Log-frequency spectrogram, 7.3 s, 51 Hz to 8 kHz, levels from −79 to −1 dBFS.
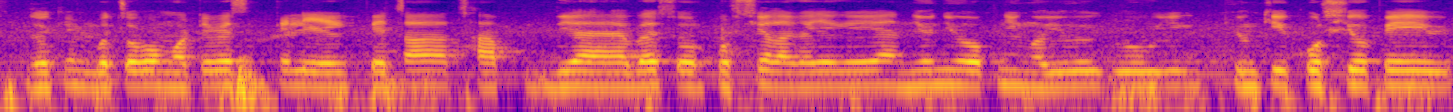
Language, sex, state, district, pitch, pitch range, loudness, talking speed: Hindi, male, Rajasthan, Bikaner, 160 Hz, 155-165 Hz, -15 LUFS, 175 wpm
